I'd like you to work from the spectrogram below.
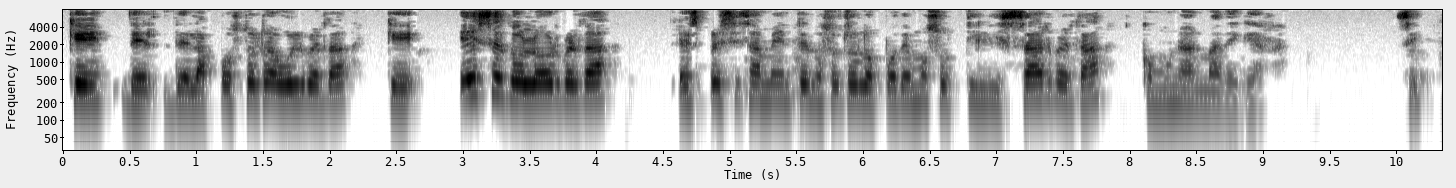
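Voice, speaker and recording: A woman teaching the Bible slowly and carefully, who keeps checking in with her listeners with short questions. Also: medium pitch, steady tone, dark tone. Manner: keeps asking ¿verdad? and ¿sí?. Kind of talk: slow Bible teaching with word studies. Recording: dull lo-fi recording.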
